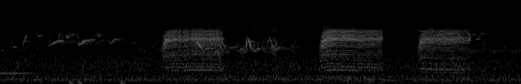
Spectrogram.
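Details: A Northern Shrike gives three harsh, grating rasps about a second apart, each roughly half a second long, after a few faint, thin chirps.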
